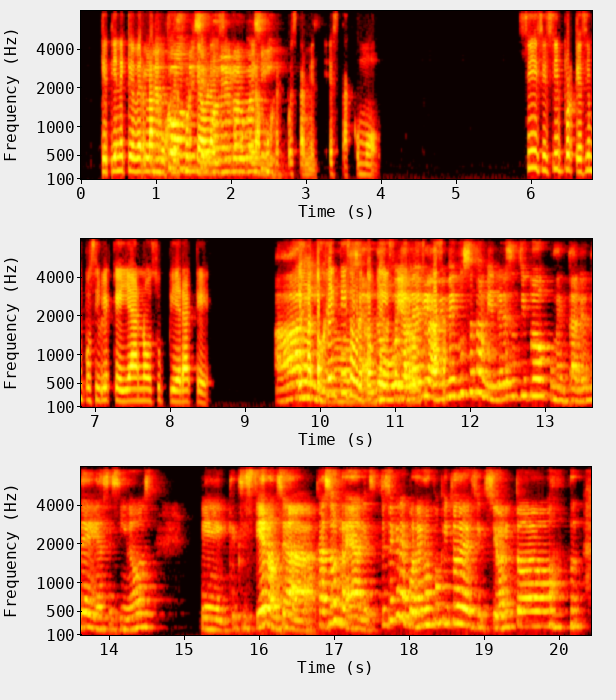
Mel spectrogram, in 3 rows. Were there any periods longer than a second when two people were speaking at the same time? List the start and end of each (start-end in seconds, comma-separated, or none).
0.9-2.5, 9.7-11.7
